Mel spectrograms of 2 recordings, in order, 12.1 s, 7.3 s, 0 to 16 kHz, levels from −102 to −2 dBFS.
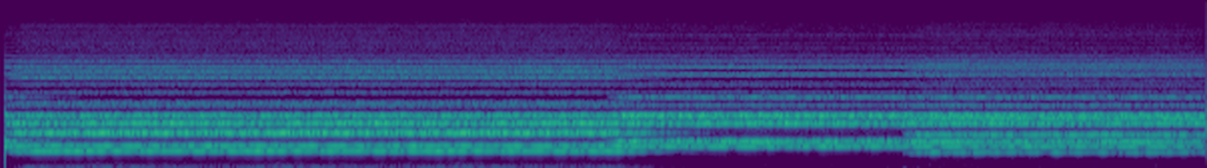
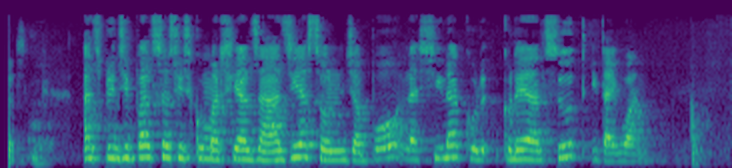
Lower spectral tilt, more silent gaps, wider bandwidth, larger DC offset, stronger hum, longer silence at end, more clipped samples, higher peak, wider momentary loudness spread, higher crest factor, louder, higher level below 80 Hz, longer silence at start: second, -2 dB/octave vs -4 dB/octave; neither; second, 10 kHz vs 11.5 kHz; neither; neither; second, 0.05 s vs 0.35 s; neither; second, -30 dBFS vs -12 dBFS; second, 2 LU vs 15 LU; second, 12 dB vs 18 dB; second, -42 LUFS vs -29 LUFS; second, -86 dBFS vs -80 dBFS; about the same, 0.05 s vs 0.05 s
